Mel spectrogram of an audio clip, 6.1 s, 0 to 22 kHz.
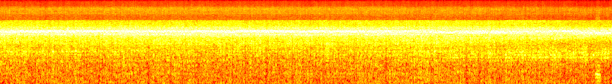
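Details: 1998 Saab 900 2.0 turbo running: steady high-pitched whine from the belt area, from the worn idler pulley, not the turbo as the seller claimed; fixed by replacing the idler pulley.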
